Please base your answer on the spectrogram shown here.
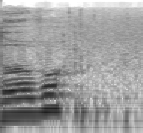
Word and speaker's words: Louisville: one to me is Louisville and just so you know I did pronounce that right if you live in Kentucky that's how you pronounce it Louisville it's not Louisville or Louisville it's Louisville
